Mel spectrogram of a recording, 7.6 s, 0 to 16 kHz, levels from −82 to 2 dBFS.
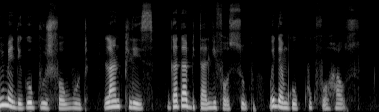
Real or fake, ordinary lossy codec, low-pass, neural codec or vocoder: real; none; 14.4 kHz; none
